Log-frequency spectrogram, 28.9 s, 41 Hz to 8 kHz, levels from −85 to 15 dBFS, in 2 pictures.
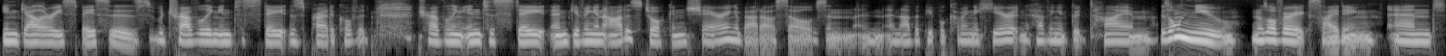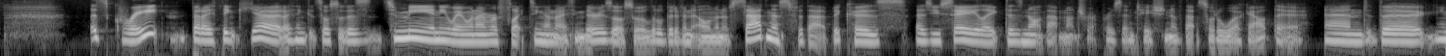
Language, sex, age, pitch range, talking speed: English, female, 20-39, 160-205 Hz, 215 wpm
